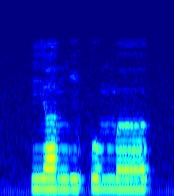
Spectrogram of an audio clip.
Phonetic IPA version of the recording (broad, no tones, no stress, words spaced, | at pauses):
jɜŋipumɵ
